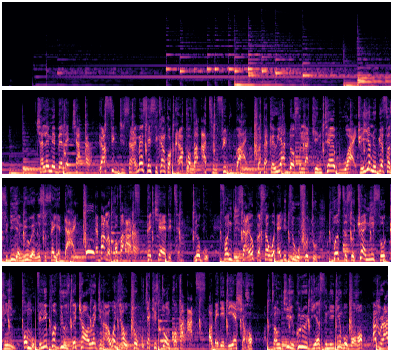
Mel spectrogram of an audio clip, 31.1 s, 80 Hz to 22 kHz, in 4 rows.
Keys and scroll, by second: 6.4 ctrl+-, 8.6 Down, 10.6 ctrl+=, 30.1 ctrl+a.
